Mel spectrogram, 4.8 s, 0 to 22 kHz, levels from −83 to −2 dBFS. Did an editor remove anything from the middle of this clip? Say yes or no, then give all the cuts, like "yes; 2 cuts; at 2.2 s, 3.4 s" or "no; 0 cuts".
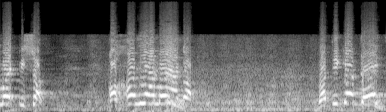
no; 0 cuts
